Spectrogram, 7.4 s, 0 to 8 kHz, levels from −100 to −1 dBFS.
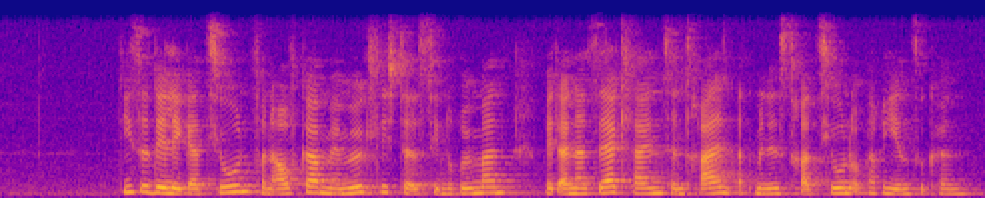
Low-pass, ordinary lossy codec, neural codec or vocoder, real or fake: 7.2 kHz; none; none; real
